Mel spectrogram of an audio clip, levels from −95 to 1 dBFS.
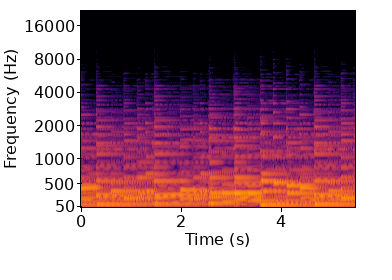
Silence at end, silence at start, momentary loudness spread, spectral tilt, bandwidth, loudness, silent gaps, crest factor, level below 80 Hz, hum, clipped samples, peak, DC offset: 0 s; 0 s; 3 LU; -10.5 dB/octave; 5.2 kHz; -26 LUFS; none; 12 dB; -36 dBFS; none; under 0.1%; -12 dBFS; under 0.1%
